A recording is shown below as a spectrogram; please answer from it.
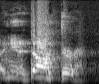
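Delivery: very high, all messed-up, busted-up cry. Voicing a beaten-up character who asks for a doctor: acting all messed up. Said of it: "He's like, all fucked up".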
